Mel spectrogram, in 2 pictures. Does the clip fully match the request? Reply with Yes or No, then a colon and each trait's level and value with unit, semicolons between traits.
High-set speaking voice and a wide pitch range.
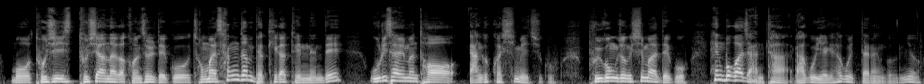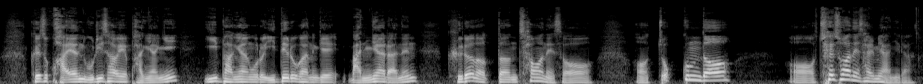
No: low, 120 Hz; wide, 6.2 semitones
